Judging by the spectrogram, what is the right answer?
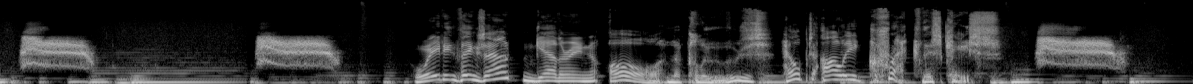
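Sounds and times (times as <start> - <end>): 
speech: 0.0 - 1.3, 4.2 - 11.5
short-eared owl cat-like calls: 0.2 - 1.0, 2.5 - 3.4, 10.4 - 11.4.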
